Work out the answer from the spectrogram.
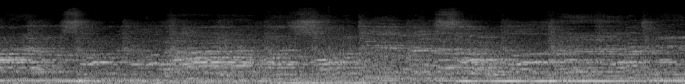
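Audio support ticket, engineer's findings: Train of clicks, 3.43 to 4.53 s: about five sharp ticks, uneven spacing near 3.7 per second, poking a few dB above the sound. Likely a struggling interface or nearby equipment interference injecting near-identical pulses into the path.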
